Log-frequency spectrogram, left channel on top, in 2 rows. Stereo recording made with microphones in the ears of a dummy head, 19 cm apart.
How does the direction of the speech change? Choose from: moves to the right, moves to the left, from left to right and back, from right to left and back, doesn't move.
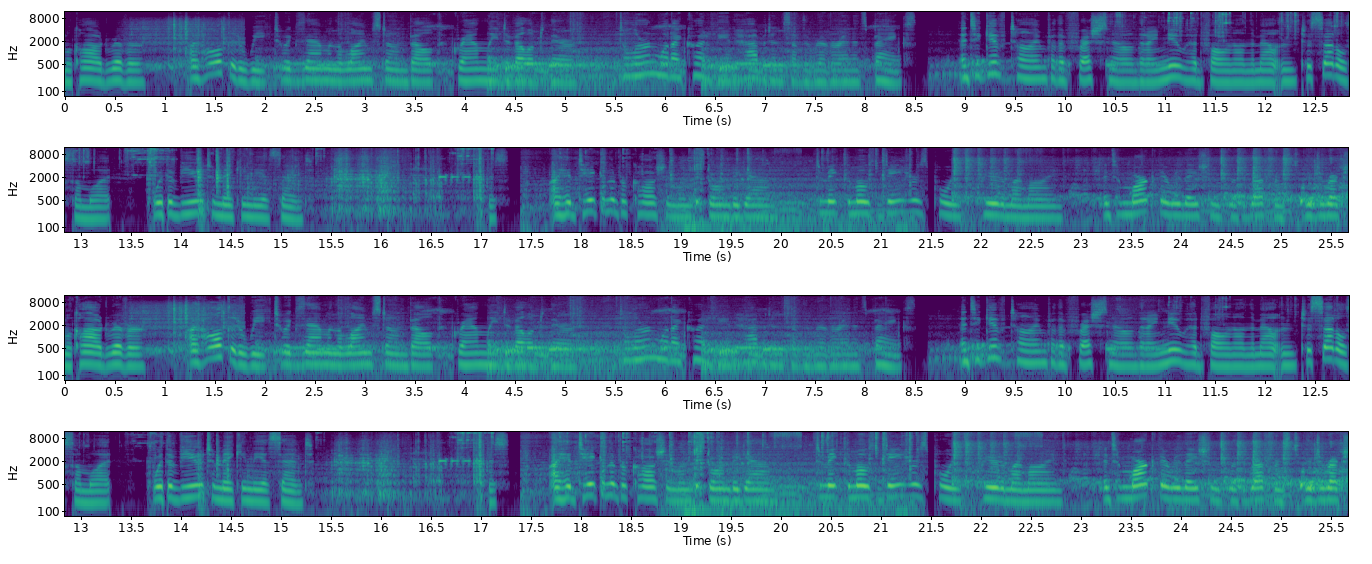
from right to left and back.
